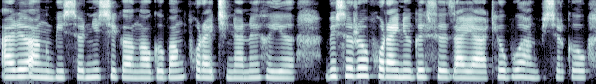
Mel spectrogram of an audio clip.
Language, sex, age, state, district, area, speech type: Bodo, female, 18-30, Assam, Chirang, rural, spontaneous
